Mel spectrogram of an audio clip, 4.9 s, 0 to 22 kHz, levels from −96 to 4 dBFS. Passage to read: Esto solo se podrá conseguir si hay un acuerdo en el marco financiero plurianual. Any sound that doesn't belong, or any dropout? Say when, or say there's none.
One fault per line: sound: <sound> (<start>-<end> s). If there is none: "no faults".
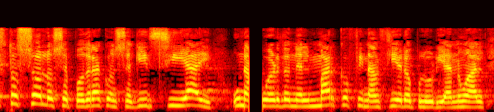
sound: dropout (2.5-2.6 s)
